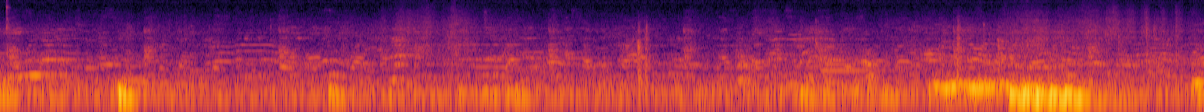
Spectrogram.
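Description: Hip-hop track with rapped vocals played back at low level, picked up from the room, growing louder for a moment about nine seconds in.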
